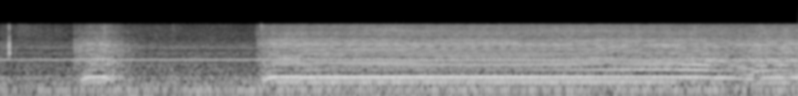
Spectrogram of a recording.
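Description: A small electric motor switches on about two seconds in and runs with a steady hum, dipping briefly near the end. A click and a short sound come before it.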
